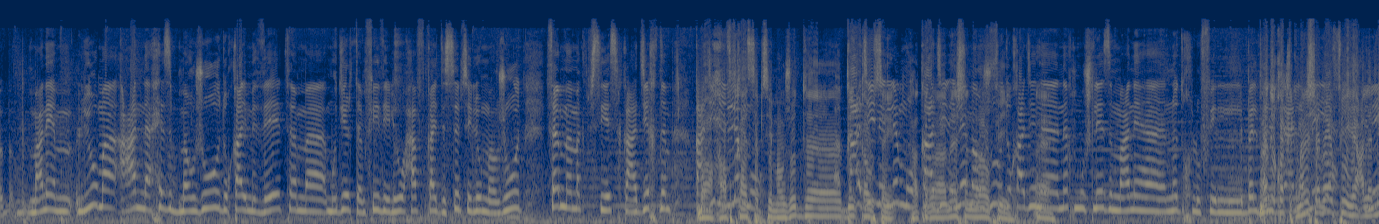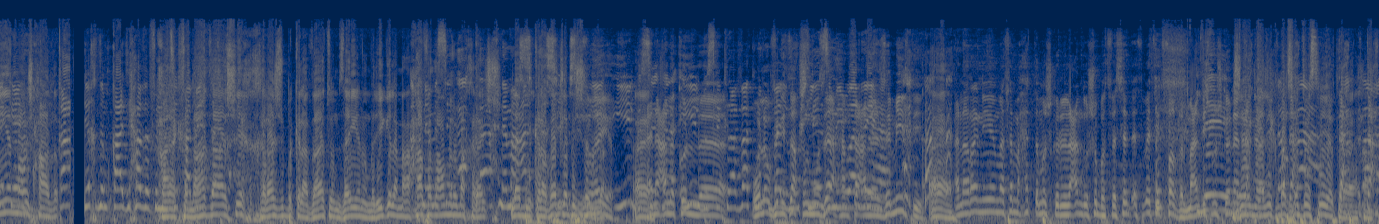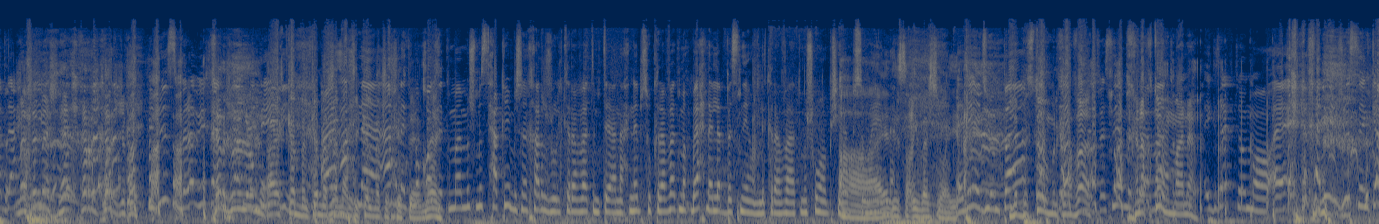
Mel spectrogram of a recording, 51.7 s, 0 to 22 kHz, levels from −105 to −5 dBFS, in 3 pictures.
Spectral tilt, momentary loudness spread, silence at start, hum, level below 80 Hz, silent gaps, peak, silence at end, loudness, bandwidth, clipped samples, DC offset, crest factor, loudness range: -4.5 dB/octave; 4 LU; 0 s; none; -58 dBFS; 18.17-18.29 s; -34 dBFS; 0 s; -47 LUFS; 15.5 kHz; under 0.1%; under 0.1%; 12 dB; 2 LU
